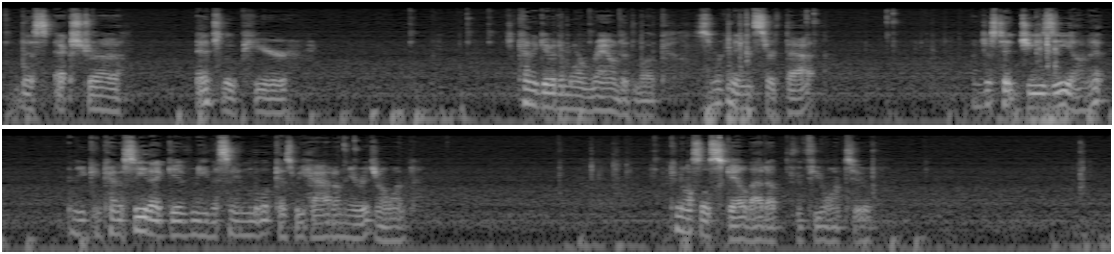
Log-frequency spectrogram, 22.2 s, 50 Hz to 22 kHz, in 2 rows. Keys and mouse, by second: 4.0 middle click, 5.8 alt+middle click, 7.2 ctrl+r, 8.0 click, 10.2 g, 10.3 z, 14.5 click, 17.6 middle click, 21.8 alt+middle click.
